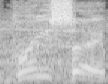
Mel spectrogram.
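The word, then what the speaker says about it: Griese: Wants to be called Lawrence, similar to your situation where you attempted to have people pronounce it as Grise, but no one listened.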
